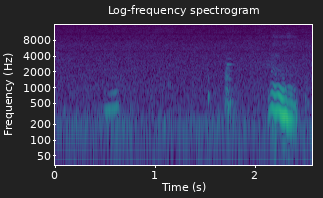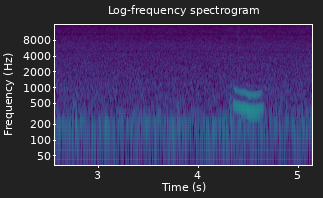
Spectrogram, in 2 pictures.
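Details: Sleeping rabbit stroked on the head makes contented 'puu puu' snoring noises: a few brief nasal squeaks, one louder downward-sliding cry in the middle, and a fainter falling squeak near the end, in a quiet room.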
